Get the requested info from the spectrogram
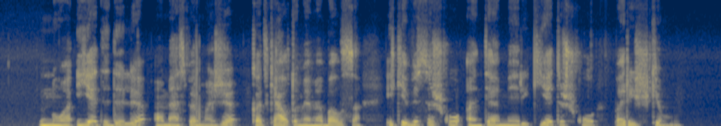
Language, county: Lithuanian, Klaipėda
